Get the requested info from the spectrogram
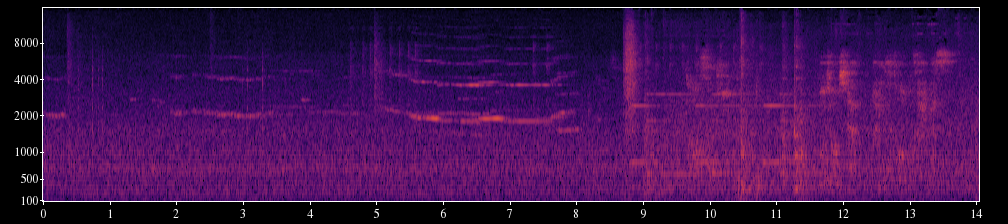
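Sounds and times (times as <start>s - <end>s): electric train running on rails: 0.0s - 14.0s
high-pitched wheel squeal: 1.3s - 10.2s.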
